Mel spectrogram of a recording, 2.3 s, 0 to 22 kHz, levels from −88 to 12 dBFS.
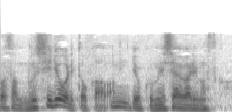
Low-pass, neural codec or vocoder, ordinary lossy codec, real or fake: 7.2 kHz; none; MP3, 32 kbps; real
